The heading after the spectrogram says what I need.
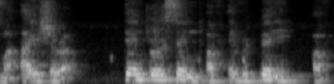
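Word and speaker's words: מעשר: Means 10th in the Hebrew and is pronounced Ma'aishara.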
